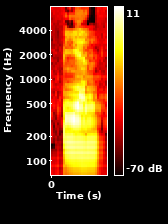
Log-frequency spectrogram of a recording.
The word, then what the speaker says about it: 边: With the addition of the movement radical chòu on the left, this new character, still pronounced first tone bian, meant to approach the edge of a cliff, and now simply means the edge, side, limit, or border of anything.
